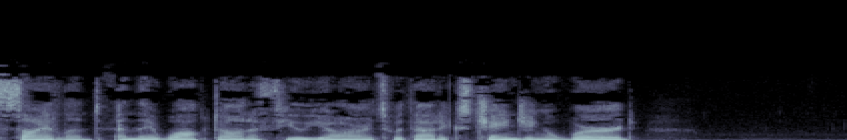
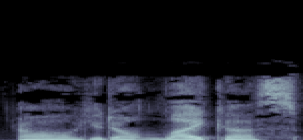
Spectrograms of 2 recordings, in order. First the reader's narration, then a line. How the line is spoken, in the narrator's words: Archer exclaimed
